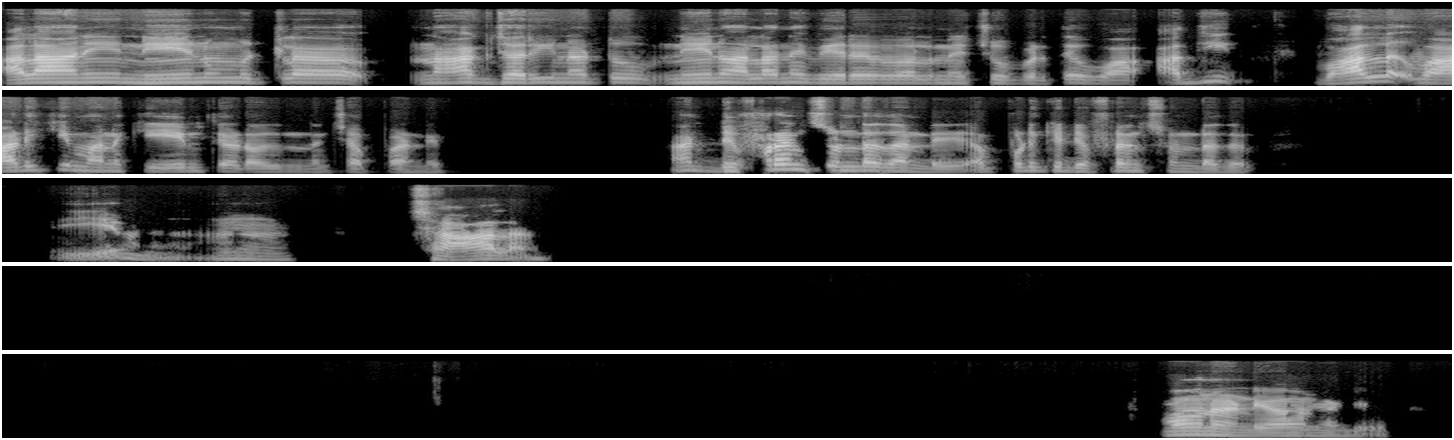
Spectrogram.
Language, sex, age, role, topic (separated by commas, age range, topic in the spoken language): Telugu, male, 20-24, guest, ఎవరైనా మీకు అన్యాయం చేస్తే, మీరు దాన్ని ఎలా చెప్పి నిలదీయుతారు?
